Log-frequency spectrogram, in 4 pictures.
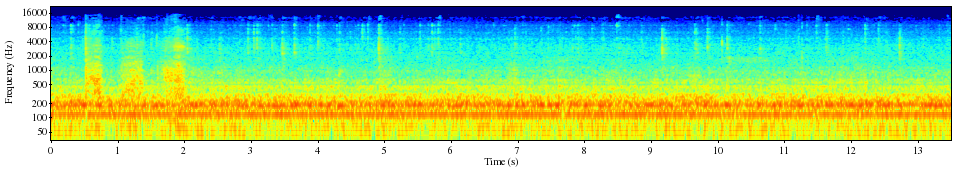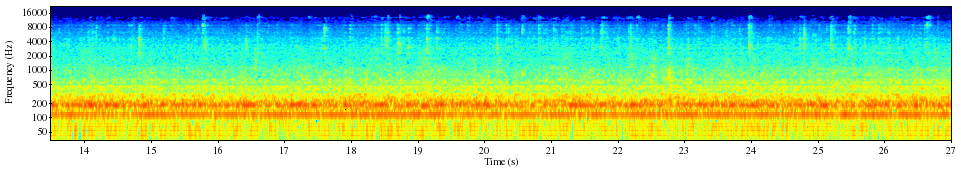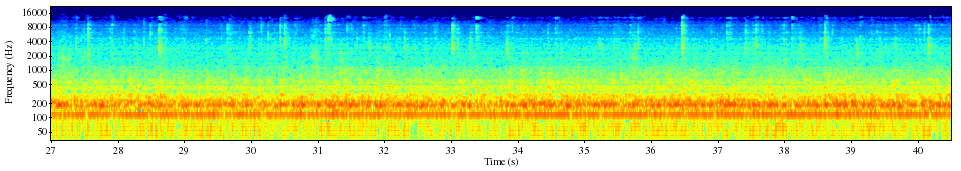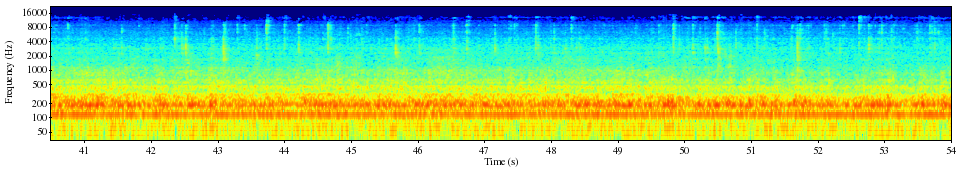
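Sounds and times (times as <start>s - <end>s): low rumbling background hum: 0.0s - 54.0s
pen scratching on paper: 0.5s - 2.2s.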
